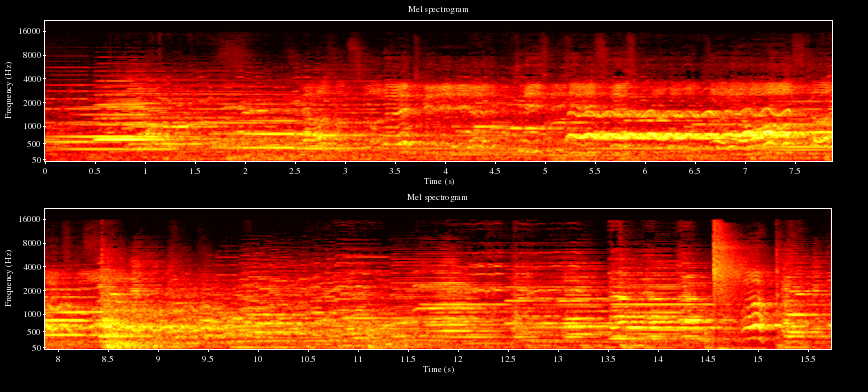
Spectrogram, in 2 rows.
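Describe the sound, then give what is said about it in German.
Dissonant music from a chamber opera, Thérèse after Zola: sustained instrumental tones shift and swell, broken by a sharp whip-like crack midway and another percussive strike near the end. “Der junge deutsche Komponist Philipp Mainz, Jahrgang 1977 ist er, der hat eine Kammeroper komponiert nach Emile Zola, der Titel Thérèse, und wir hören mal ein paar Klänge daraus.”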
